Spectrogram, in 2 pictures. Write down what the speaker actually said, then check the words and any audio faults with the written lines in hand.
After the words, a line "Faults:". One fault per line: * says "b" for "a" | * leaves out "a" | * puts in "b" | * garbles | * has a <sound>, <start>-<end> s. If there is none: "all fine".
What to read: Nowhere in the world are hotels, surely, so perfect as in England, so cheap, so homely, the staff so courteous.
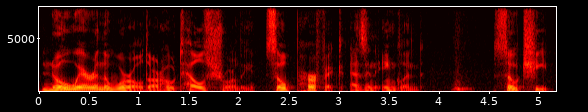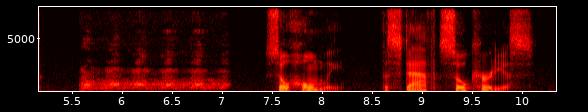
Nowhere in the world are hotels, surely, so perfect as in England, so cheap, so homely, the staff so courteous.
Faults:
* has a whoosh, 4.1-4.4 s
* has a bark, 5.6-7.1 s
